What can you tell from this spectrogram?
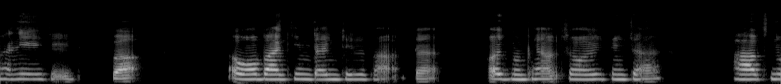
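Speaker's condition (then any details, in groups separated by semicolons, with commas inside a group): Cerebral palsy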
